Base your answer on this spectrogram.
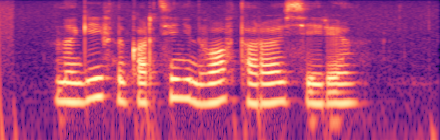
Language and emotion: Russian, neutral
